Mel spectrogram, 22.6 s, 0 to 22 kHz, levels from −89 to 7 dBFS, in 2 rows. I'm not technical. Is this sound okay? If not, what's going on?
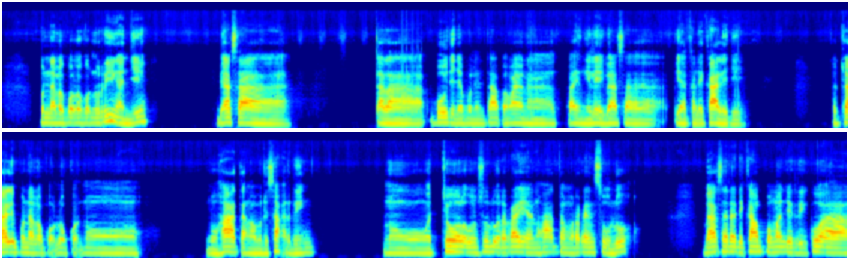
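No. Around 5.33 to 5.69 s and 9.77 to 10.12 s there's processor overload crackle: the computer fell behind, dropping tiny slivers of speech into silence, so it sounds gritty.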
